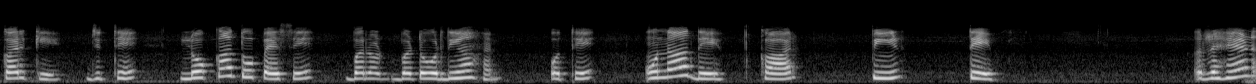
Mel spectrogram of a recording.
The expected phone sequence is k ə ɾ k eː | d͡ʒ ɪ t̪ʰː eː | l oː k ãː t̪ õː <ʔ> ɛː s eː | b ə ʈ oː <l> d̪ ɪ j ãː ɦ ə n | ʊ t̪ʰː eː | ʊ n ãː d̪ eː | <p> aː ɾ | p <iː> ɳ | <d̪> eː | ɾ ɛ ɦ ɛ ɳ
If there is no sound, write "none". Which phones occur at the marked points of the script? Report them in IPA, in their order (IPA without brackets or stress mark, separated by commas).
p, ɾ, k, iː, t̪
